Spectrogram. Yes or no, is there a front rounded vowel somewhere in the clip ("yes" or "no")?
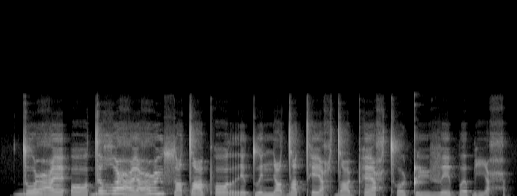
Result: yes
